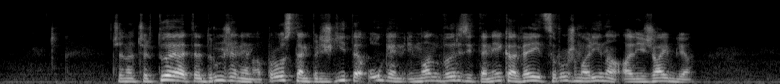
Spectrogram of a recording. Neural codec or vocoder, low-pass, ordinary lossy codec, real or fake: codec, 24 kHz, 6 kbps, HILCodec; none; none; fake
